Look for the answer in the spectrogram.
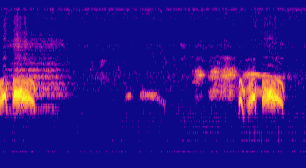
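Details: Spotted dove kept as a decoy to attract wild doves: a loud clipped-then-long coo phrase, soft falling murmurs, then a louder wavering coo leading into another strong two-note-and-long-coo phrase.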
